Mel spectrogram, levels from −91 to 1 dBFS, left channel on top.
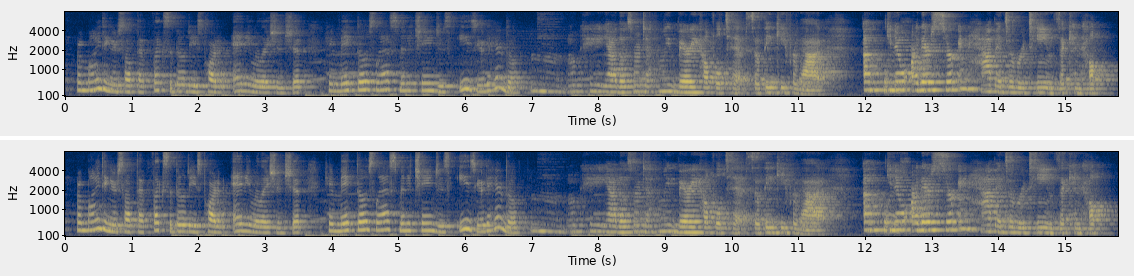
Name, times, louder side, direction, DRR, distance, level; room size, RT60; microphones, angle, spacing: voice 1, 0.2-6.8 12.0-12.5, right 2 dB, 80° right, 6 dB, 1.5 m, -25 dB
sound 1, 1.6-2.9 3.6-9.6, equal, 40° left, 2.6 m, -38 dB
voice 2, 7.0-11.7 12.0-15.5, left 1 dB, 20° left, 1 dB, 3.2 m, -25 dB
15.0 x 9.1 x 9.2 m, 1.0 s
head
